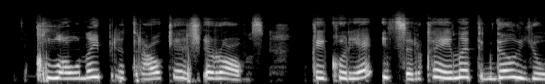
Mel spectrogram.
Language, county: Lithuanian, Vilnius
